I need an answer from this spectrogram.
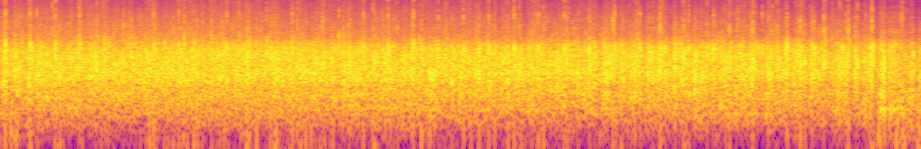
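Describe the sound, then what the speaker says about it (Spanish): An audience at an academic inauguration ceremony applauds loudly and continuously, a dense, even wash of many hands clapping with no pause or speech. "yo le quisiera pedir un aplauso"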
